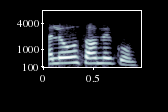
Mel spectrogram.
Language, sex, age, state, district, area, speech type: Kashmiri, female, 30-45, Jammu and Kashmir, Baramulla, rural, conversation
